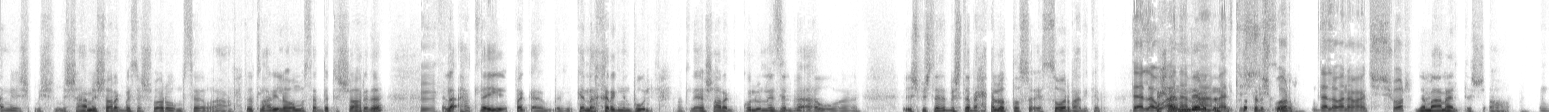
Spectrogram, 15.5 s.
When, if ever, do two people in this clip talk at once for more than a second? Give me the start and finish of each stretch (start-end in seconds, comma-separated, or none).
11.6-13.0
